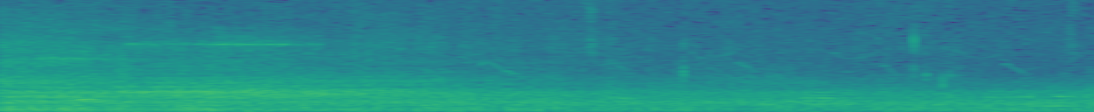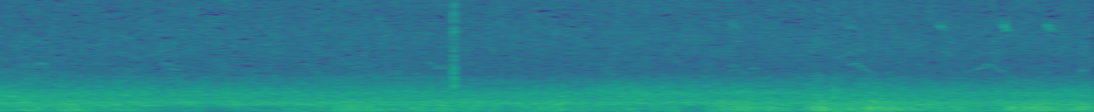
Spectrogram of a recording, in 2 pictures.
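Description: The engines of a twin-engine wide-body jet airliner roar in the distance.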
